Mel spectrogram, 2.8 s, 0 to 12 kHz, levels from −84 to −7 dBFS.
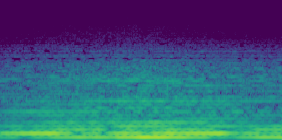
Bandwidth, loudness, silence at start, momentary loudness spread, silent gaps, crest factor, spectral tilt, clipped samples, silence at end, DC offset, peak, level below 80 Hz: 4 kHz; -24 LUFS; 0 s; 6 LU; none; 12 dB; -11 dB/octave; under 0.1%; 0 s; under 0.1%; -10 dBFS; -42 dBFS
